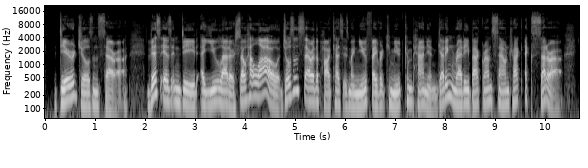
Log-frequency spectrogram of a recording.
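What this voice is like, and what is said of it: Put-on American accent. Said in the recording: “we do read in accents, and I don't know if this American accent is a Chicago one ... it is the only American accent we've got”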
